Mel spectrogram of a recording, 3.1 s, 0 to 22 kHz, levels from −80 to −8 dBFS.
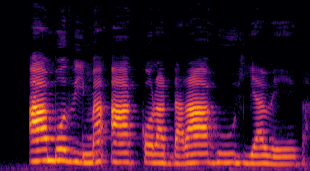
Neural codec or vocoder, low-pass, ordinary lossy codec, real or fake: none; none; none; real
